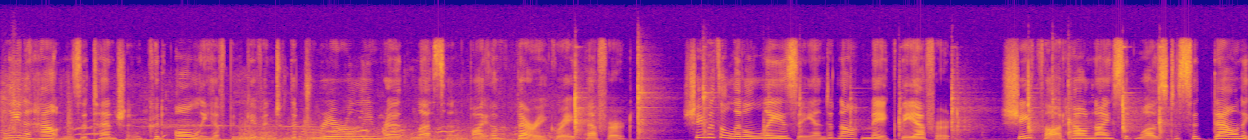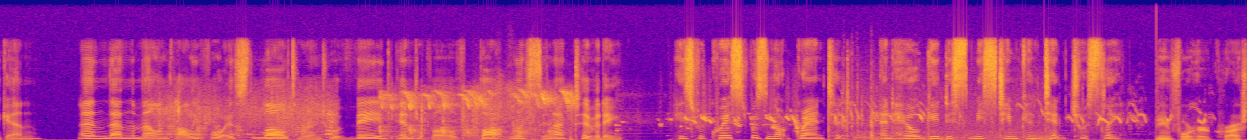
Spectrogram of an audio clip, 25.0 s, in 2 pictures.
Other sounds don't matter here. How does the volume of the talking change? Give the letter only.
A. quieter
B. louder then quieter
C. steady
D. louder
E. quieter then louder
C.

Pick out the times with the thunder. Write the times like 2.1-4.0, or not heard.
2.4-5.7, 21.0-23.0.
